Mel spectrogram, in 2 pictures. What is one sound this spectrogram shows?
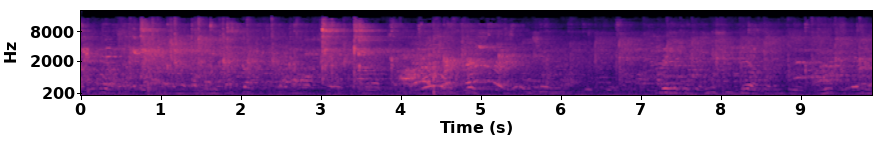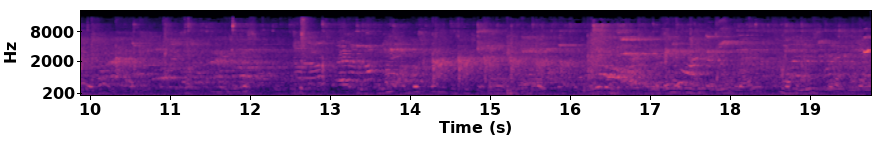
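Table tennis balls click against paddles and bounce on tables.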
